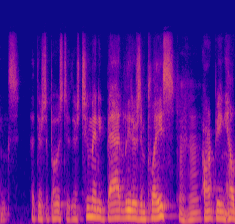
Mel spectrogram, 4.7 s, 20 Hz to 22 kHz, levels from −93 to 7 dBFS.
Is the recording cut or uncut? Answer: uncut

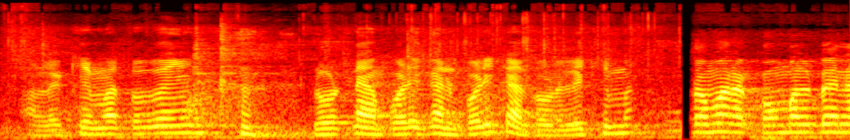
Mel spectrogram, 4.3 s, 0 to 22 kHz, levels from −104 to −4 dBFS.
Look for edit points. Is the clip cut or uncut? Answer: cut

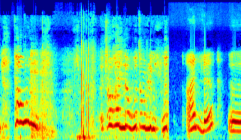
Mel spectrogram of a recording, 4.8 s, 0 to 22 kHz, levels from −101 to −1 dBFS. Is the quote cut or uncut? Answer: cut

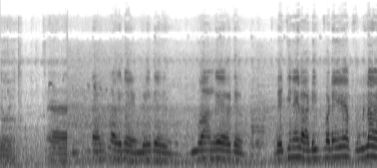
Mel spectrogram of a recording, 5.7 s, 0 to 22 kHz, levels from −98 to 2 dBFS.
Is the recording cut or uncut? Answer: cut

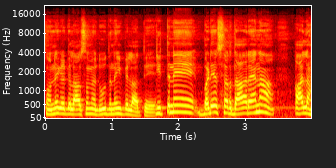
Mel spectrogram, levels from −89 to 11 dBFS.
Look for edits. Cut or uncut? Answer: cut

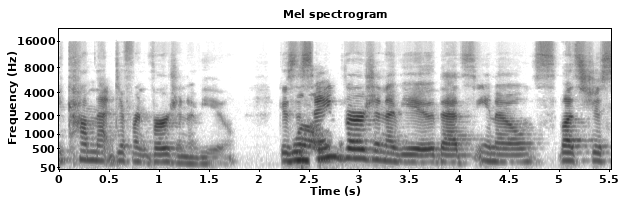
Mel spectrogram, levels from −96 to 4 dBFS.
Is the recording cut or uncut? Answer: uncut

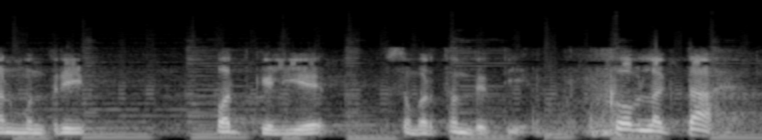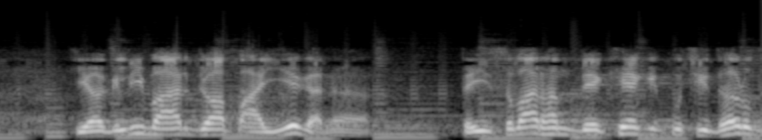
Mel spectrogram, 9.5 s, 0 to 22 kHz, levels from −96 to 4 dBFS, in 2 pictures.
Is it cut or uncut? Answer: cut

